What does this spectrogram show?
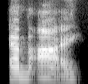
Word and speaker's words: mi: The word mi is spelled M-I because we pronounce every letter as it should be in Spanish.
